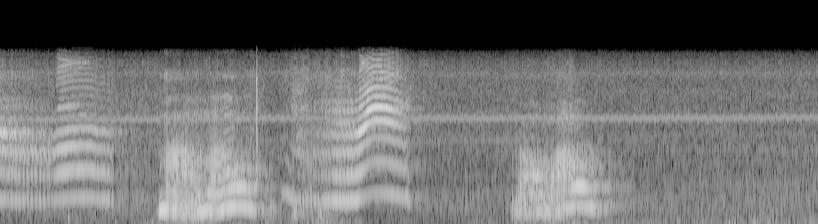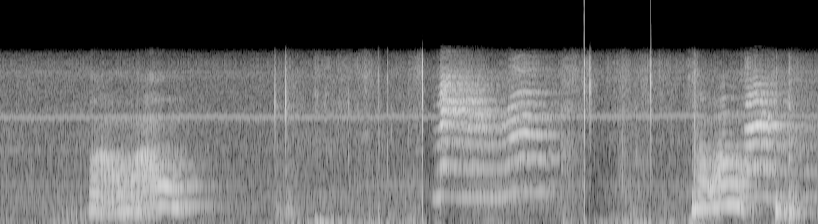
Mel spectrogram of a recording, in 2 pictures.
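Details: British Shorthair cat chatting with people in a run of about six meows, some high and rising, others short and lower, with a few sharp clicks and taps between calls.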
